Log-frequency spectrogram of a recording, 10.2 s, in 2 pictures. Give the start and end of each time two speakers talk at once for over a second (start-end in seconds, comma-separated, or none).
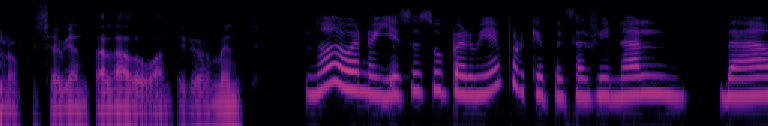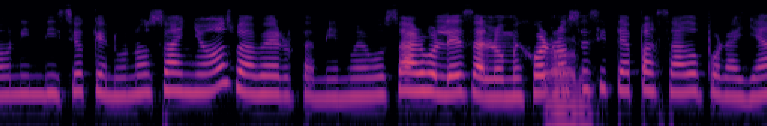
none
